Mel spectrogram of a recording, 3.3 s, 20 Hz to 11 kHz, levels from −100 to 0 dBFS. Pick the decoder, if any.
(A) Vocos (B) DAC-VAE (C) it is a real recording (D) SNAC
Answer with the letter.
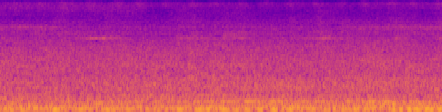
B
